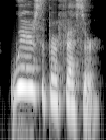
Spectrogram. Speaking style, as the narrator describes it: Odin called out

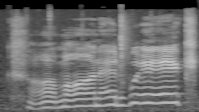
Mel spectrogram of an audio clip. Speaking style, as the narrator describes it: muttered

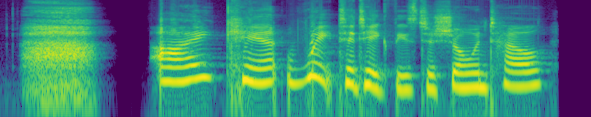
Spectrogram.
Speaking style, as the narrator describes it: exclaimed in total excitement

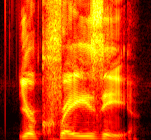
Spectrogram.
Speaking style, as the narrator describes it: Alondra yelled

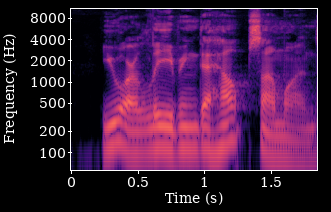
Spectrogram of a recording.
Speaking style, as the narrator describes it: said the car

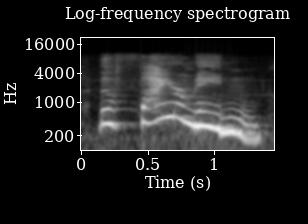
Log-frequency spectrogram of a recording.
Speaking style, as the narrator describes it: cried the superstitious men in terror

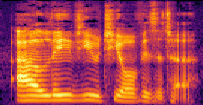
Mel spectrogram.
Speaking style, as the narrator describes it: said, in a softer version of his growl

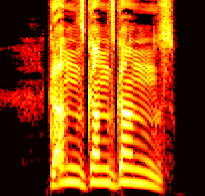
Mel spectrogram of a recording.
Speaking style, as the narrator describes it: Gilagos yelled

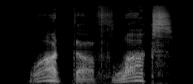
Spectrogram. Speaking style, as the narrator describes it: Max muttered to himself

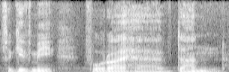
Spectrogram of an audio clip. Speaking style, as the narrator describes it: faltered Natasha in a scarcely audible broken whisper

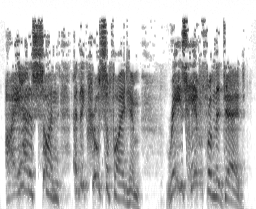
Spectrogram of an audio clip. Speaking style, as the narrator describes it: A tall, aristocratic old lady dressed all in black cried

